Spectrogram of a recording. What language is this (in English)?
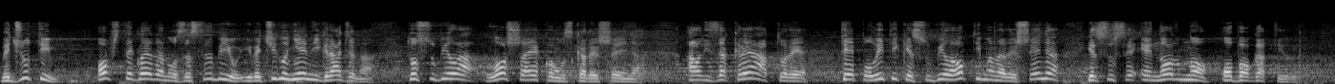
Serbian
